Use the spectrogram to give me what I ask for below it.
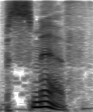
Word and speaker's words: Psmith: And so rather than try to enunciate Smith for the audiobook version, I'll add the term the P is silent when it seems appropriate.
